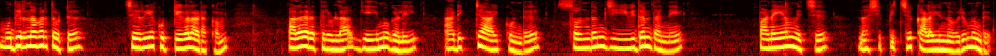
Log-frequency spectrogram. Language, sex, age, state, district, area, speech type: Malayalam, female, 18-30, Kerala, Palakkad, rural, spontaneous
